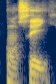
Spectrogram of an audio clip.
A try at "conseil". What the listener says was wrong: না না না, কনসেই, এল সাইলেন্ট। কনসেই, কিছু কিছু ক্ষেত্রে ডিফারেন্ট আছে, এটা আছে তার মধ্যে।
